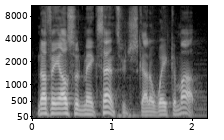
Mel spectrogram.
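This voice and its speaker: A man's voice: medium pitch, quick pace, faint music behind. A man giving casual, off-the-cuff commentary while streaming a video game. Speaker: streamer playing through a story game.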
